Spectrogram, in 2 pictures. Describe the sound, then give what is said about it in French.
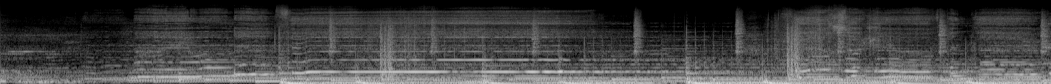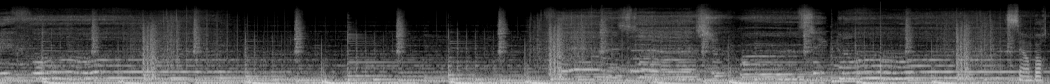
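A full-band song plays loudly throughout: a quiet opening gives way near three seconds to steady drums, bass and sustained melodic layers, with a singing voice carried over the dense mix. “Je propose qu'on écoute un nouvel extrait d'un de, de tes titres,”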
